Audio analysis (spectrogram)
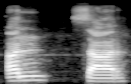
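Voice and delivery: "अनसार" slowly split as अन, सार; "अनसार" in two measured beats; two separate syllables. Shown as a demonstration. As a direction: pause between अन and सार in "अनसार". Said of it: "there are two syllables in this word".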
